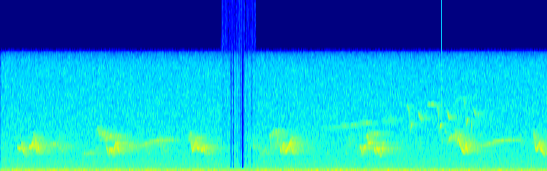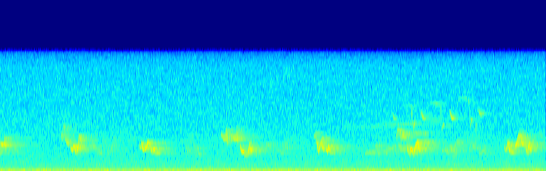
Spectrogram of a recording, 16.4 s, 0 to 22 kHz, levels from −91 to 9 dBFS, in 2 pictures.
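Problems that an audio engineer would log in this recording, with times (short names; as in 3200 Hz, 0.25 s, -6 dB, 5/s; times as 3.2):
3.3–3.85 clipped -29.5 dBFS
6.62 pop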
